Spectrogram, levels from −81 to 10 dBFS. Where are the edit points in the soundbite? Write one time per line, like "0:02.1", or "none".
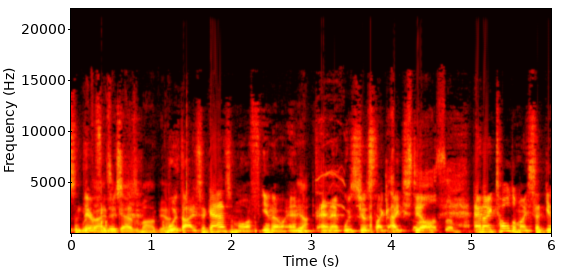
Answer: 0:03.1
